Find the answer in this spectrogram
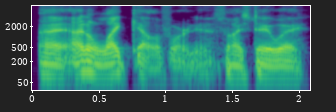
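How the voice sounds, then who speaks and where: A man's voice: extremely low pitch, fast talker, creaky, fairly bright tone, no echo. A man hosting a casual chat, mostly chiming in with short reactions. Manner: brief reactive interjections. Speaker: host.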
